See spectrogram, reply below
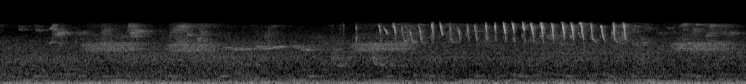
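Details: Prinia learning the bren cililin style: a fast, high, evenly pulsed rattle of clicky notes lasting about three seconds, set against a constant low background hum.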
